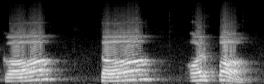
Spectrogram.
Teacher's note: अघोष अल्पप्राण ध्वनियां हैं जिसका नाम है क त और प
